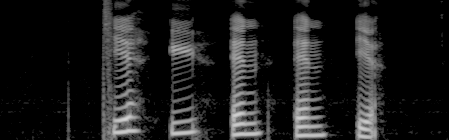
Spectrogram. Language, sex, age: Norwegian, female, 34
